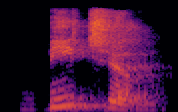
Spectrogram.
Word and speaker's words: Beauchamp: it was interesting because the beauchamp he pronounced beechum ah bishop and he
